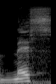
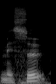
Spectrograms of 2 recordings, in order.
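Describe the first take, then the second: First: It is said as one syllable, French style. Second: It is said as two syllables, German style. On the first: The speaker calls it wrong. "vous pouvez prononcer ça Metz en français, mais vous aurez tort" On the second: The speaker calls it right. "Ça se prononce Messeux"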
